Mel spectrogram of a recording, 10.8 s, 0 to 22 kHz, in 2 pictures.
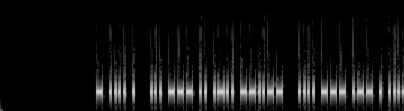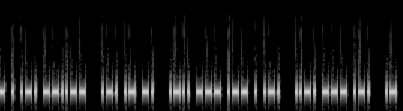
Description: Morse code, heard as a keyed tone, about 40 wpm, 700 Hz. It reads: THE SOIL, HOWEVER, RAN LOWER FOR A
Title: Sentences from Top 1000 Words - Review Part 4 - 40wpm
